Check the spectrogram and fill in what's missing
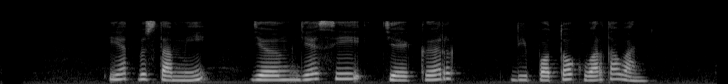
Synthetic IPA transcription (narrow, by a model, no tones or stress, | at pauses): ʔiat̪̚bust̪ami | d͡ʒɨŋd͡ʒɛsi | d͡ʒɛkər | dipɔt̪ɔkuwart̪awan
